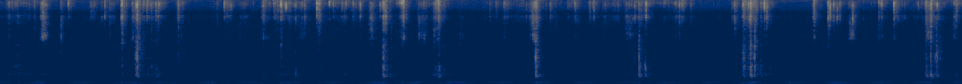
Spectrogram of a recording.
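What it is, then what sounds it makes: Dry soap bar being carved. A craft knife blade carves chunks and shavings off the face of a small, solid, dry orange-tan hotel soap bar held in the hand. Quiet, crisp cuts and scrapes come in irregular bursts, some sharper snaps standing out, over a steady low hum.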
